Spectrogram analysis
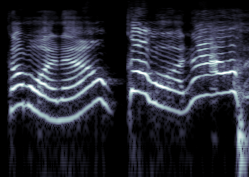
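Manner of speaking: building to a high, loud shout; preacher's rising call. Pretend. Closing her livestream with a rising preacher shout. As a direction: whip the church up.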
